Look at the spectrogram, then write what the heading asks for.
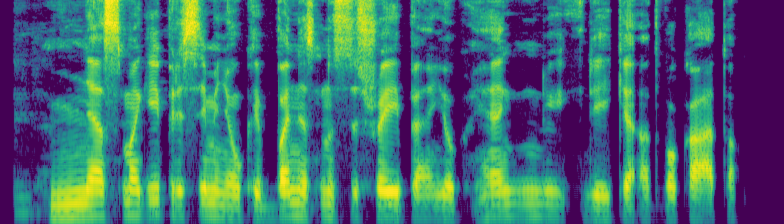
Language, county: Lithuanian, Šiauliai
